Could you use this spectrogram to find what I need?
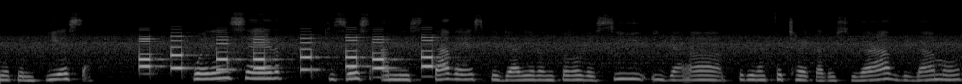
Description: DTMF, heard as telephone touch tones, dialled by hand, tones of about 110 ms, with room echo and speech in Spanish. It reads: 76142848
